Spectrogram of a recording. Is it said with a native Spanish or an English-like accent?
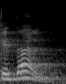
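native Spanish. It is said with a native Spanish accent.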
